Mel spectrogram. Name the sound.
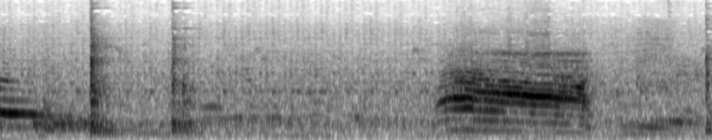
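truck engine running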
